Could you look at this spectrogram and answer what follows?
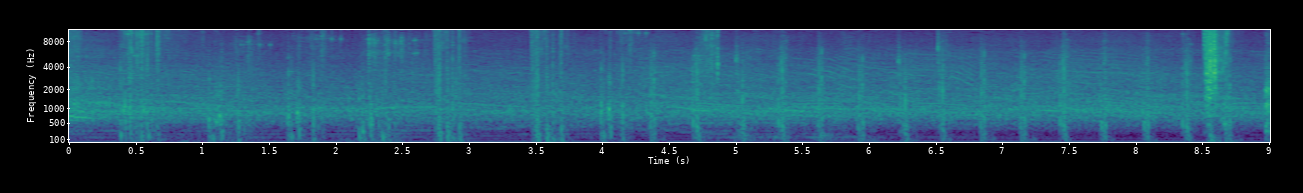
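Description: Horse hooves clip-clop in the Mount & Blade Warband video game, a steady run of close, sharp hoof beats lasting the whole stretch, with a faint crowd-like background and no talk.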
